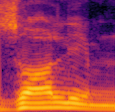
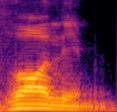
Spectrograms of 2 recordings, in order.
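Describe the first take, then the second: First: The first consonant is a hissing z sound. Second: The first consonant is a th sound. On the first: The speaker calls it wrong. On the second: The speaker calls it right.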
